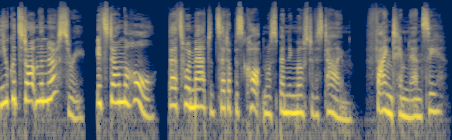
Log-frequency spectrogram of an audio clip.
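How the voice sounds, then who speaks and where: Prim, high-voiced young British bride-to-be. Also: female voice, animated, normal speed, dry recording, studio quality. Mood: brisk, requesting. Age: young adult. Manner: prim, articulate, genteel phrasing. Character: well-bred young bride-to-be, proud, exasperated yet confident. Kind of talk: scripted video game dialogue.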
